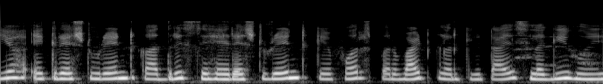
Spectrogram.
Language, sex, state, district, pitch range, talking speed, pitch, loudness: Hindi, female, Jharkhand, Palamu, 245-280 Hz, 170 wpm, 255 Hz, -14 LUFS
